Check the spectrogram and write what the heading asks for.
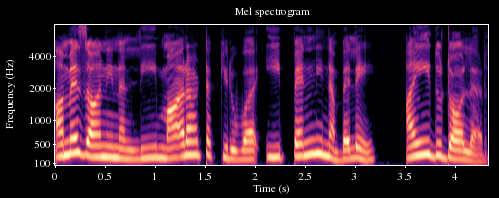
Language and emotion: Kannada, neutral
